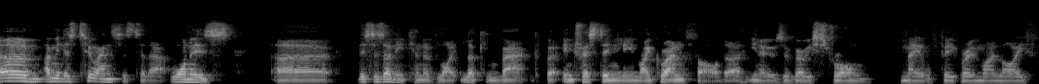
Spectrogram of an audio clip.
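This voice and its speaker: A man speaks with a Yorkshire accent at a moderate pace. His pitch is fairly low, with ordinary variation. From Yorkshire, England. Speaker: property and business coach, army veteran. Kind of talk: podcast interview.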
